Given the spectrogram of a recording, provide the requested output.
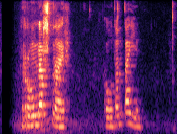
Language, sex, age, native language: Icelandic, female, 30-39, Icelandic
